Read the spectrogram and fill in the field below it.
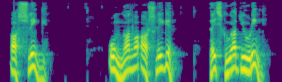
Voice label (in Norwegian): "asjlig", Numedalsmål; Ongan va asjlige. Dei sku hatt juling.; Adjektiv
